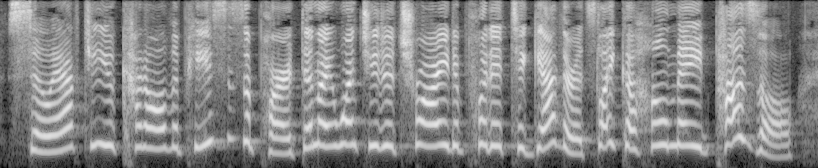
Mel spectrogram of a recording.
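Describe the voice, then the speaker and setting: At normal speed and with a very high-pitched, expressive voice, a sixty-something storytime host at a children's library walks young children through simple steps while showing them how. The small plain room is recorded from a camera a few feet away.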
